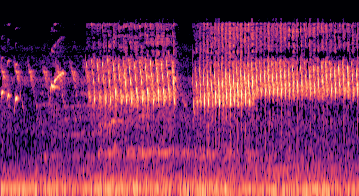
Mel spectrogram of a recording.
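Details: Belgian canary in song, opening with a few quick chirps before two long, dense, buzzy trills of rapid high notes, separated by a brief pause.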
